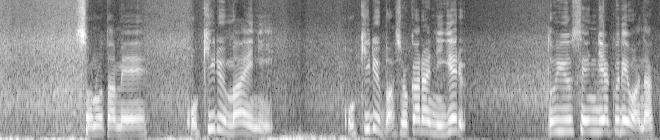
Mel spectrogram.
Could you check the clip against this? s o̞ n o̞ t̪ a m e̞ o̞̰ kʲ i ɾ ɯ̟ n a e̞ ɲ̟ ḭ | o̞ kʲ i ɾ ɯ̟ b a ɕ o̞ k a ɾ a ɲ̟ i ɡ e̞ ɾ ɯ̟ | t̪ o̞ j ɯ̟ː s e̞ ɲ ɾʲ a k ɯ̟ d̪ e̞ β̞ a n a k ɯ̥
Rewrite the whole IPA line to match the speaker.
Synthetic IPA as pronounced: s o̞ n o̞ t̪ a m e̞ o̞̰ kʲ i ɾ ɯ̟ m a e̞ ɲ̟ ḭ | o̞ kʲ i ɾ ɯ̟ b a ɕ o̞ k a ɾ a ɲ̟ i ɡ e̞ ɾ ɯ̟ | t̪ o̞ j ɯ̟ː s ẽ̞ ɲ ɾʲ a k ɯ̟ d̪ e̞ β̞ a n a k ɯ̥

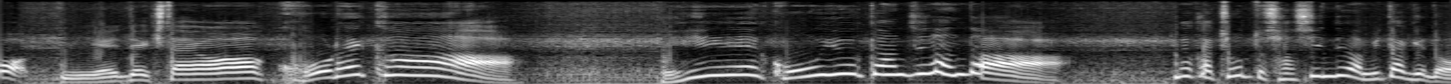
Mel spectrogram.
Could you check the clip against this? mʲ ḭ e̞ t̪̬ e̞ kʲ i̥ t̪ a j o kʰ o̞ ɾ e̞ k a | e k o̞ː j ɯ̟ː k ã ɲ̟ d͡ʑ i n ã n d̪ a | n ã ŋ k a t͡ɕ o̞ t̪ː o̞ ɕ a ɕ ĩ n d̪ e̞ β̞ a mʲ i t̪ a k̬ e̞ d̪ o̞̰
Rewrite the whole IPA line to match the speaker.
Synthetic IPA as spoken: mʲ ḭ e̞ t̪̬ e̞ kʲ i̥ t̪ a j o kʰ o̞ ɾ e̞ k a | e k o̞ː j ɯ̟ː k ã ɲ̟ d͡ʑ i n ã n d̪ a | n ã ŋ k a t͡ɕ o̞ t̪ː o̞ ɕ a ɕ ĩ n d̪ e̞ β̞ a mʲ i t̪ a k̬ e̞ d̪ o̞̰

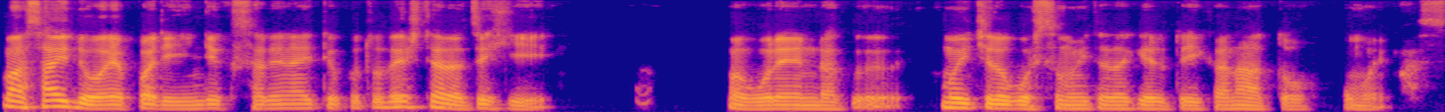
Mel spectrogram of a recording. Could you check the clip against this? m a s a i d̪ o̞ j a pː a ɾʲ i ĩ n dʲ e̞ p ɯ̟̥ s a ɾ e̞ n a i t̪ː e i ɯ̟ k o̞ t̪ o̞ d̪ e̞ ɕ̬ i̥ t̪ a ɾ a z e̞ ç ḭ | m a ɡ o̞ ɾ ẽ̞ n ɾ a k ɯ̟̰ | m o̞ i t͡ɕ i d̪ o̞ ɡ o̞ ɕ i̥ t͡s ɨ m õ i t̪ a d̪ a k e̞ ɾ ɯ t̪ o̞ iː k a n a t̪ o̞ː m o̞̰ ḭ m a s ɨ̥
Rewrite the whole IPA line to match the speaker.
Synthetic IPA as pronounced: m a s a i d̪ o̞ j a pː a ɾʲ i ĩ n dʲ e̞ k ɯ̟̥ s a ɾ e̞ n a i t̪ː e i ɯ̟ k o̞ t̪ o̞ d̪ e̞ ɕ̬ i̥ t̪ a ɾ a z e̞ ç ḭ | m a ɡ o̞ ɾ ẽ̞ n ɾ a k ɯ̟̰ | m o̞ i t͡ɕ i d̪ o̞ ɡ o̞ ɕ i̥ t͡s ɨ m õ i t̪ a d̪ a k e̞ ɾ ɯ t̪ o̞ iː k a n a t̪ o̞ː m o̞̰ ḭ m a s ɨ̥

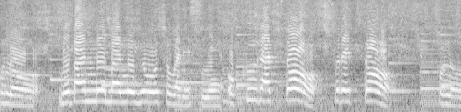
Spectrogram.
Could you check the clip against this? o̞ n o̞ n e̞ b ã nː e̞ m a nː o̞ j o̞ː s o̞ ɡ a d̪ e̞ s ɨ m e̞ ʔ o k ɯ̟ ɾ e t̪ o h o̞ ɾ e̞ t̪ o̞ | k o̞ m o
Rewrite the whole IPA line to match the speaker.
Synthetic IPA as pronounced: o̞ n o̞ n e̞ b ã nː e̞ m a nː o̞ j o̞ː s o̞ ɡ a d̪ e̞ s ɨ n e̞ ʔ o k ɯ̟ ɾ a t̪ o s o̞ ɾ e̞ t̪ o̞ | k o̞ n o

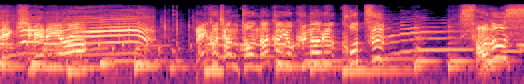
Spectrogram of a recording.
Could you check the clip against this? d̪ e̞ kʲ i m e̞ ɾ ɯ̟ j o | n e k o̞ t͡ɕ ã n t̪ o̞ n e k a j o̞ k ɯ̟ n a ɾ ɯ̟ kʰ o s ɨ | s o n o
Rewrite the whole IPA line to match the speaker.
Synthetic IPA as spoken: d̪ e̞ kʲ i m e̞ ɾ ɯ̟ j o | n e k o̞ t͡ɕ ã n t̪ o̞ n a k a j o̞ k ɯ̟ n a ɾ ɯ̟ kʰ o t͡s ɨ | s o n o

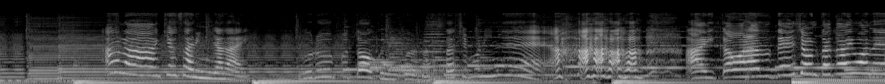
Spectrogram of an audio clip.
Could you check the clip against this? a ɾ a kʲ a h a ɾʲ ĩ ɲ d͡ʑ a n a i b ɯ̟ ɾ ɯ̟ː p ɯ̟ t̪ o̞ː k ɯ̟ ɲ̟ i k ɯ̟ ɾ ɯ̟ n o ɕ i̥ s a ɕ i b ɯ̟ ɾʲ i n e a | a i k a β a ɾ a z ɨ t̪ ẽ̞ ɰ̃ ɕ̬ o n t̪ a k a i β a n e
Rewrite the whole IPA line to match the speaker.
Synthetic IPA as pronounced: a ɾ a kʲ a s a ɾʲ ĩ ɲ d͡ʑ a n a i ɡ ɯ̟ ɾ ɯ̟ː p ɯ̟ t̪ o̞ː k ɯ̟ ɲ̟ i k ɯ̟ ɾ ɯ̟ n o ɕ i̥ s a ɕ i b ɯ̟ ɾʲ i n e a | a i k a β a ɾ a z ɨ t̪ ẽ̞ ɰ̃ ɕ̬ õ n t̪ a k a i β a n e

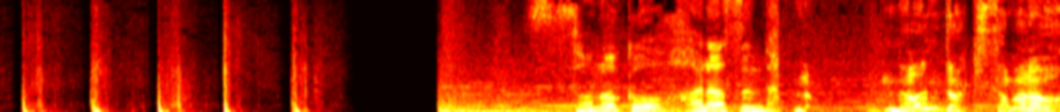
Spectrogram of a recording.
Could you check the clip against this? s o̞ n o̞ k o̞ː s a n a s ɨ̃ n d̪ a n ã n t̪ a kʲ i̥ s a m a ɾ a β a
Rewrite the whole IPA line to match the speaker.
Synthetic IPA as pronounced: s o̞ n o̞ k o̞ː h a n a s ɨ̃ n d̪ a n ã n d̪ a kʲ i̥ s a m a ɾ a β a

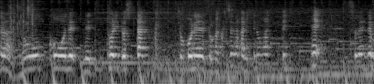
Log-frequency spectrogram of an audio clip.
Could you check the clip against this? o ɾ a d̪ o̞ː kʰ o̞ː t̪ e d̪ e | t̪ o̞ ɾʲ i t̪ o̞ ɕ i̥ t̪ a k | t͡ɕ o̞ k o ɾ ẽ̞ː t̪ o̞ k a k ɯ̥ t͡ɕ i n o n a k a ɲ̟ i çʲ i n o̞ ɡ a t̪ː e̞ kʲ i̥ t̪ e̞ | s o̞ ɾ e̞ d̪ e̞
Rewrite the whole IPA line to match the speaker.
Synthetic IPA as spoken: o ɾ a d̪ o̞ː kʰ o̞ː d̪ e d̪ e | t̪ o̞ ɾʲ i t̪ o̞ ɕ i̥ t̪ a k | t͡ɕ o̞ k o ɾ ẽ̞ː t̪ o̞ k a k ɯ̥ t͡ɕ i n o n a k a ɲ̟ i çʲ i n o̞ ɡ a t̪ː e̞ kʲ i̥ t̪ e̞ | s o̞ ɾ e̞ d̪ e̞

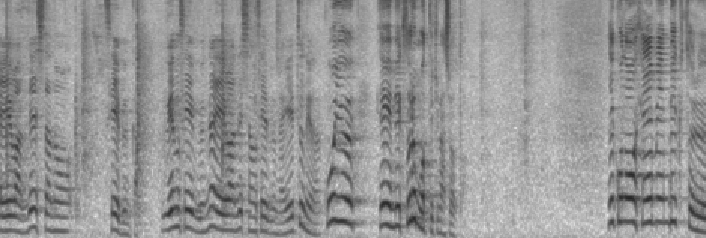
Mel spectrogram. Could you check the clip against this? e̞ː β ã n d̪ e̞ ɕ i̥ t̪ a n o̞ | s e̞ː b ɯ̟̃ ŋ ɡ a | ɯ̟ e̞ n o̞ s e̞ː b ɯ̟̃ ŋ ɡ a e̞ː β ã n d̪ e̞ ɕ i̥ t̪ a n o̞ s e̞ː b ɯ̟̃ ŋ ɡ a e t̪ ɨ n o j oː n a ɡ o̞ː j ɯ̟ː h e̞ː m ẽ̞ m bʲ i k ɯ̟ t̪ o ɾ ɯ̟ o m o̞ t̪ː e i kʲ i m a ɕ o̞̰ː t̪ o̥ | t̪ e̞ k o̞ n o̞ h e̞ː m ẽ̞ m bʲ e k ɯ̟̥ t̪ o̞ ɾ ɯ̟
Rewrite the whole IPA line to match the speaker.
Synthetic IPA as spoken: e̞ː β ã n d̪ e̞ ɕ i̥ t̪ a n o̞ | s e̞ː b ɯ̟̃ ŋ k a | ɯ̟ e̞ n o̞ s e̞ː b ɯ̟̃ ŋ ɡ a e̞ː β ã n d̪ e̞ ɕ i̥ t̪ a n o̞ s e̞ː b ɯ̟̃ ŋ ɡ a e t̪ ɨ n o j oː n a k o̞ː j ɯ̟ː h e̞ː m ẽ̞ m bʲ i k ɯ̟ t̪ o ɾ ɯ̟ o m o̞ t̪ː e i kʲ i m a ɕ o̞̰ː t̪ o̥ | d̪ e̞ k o̞ n o̞ h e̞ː m ẽ̞ m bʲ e k ɯ̟̥ t̪ o̞ ɾ ɯ̟

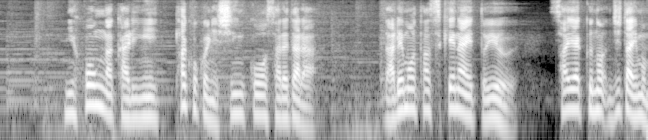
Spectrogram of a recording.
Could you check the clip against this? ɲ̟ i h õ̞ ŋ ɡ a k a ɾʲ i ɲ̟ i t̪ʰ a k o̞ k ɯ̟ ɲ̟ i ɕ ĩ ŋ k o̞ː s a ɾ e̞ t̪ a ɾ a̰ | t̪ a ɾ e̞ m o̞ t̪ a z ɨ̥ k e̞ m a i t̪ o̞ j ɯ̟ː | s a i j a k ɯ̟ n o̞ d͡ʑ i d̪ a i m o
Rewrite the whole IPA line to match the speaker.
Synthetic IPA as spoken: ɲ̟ i h õ̞ ŋ ɡ a k a ɾʲ i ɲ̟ i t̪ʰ a k o̞ k ɯ̟ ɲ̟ i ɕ ĩ ŋ k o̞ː s a ɾ e̞ t̪ a ɾ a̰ | d̪ a ɾ e̞ m o̞ t̪ a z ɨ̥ k e̞ n a i t̪ o̞ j ɯ̟ː | s a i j a k ɯ̟ n o̞ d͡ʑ i t̪ a i m o

